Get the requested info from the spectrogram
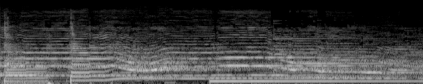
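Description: Malayalam folk-song music. A melody with sliding notes plays over a steady low drone, with a few percussion strikes near the start.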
